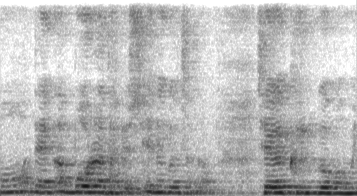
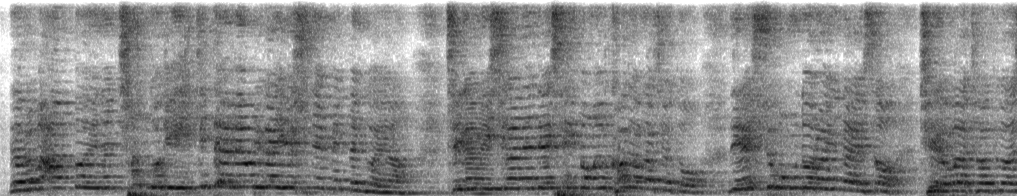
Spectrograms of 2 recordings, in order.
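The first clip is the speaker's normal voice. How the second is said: fervent preaching; 6 semitones higher than usual. Acted. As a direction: preach it with full conviction. Preaching at full force.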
